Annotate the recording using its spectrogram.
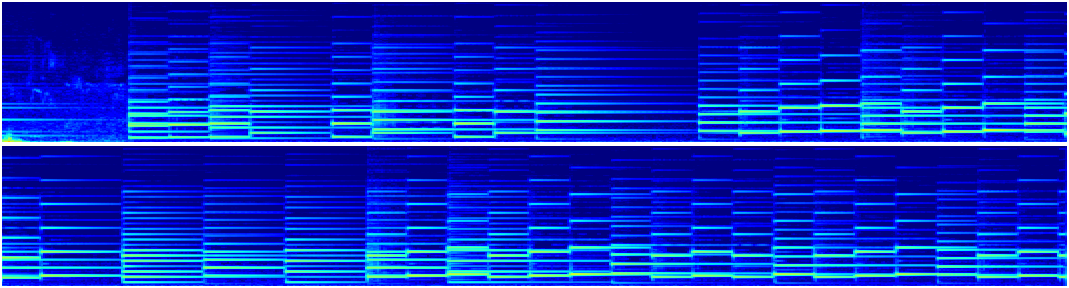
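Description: Ice cream truck jingle: a chiming melody of bell-like notes, each fading after it strikes, at about two or three notes a second, with a short pause about three seconds in.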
